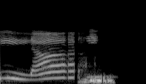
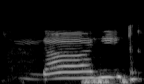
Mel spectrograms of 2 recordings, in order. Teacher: लाम के ऊपर एक तो खड़ी जबर है और लाम से पहले जेर है बा के नीचे, तो ये बारीक मतलब कि अदा होगा लाम। और वेरी ये लाम जो 2 फिंगर काउंट होगा।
